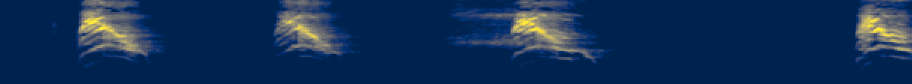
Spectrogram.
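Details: Four insistent mews from a one-month-old kitten during feeding, each shrill and arched, falling at the end, spaced one to two seconds apart with a longer pause before the last, in a quiet indoor room.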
